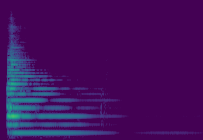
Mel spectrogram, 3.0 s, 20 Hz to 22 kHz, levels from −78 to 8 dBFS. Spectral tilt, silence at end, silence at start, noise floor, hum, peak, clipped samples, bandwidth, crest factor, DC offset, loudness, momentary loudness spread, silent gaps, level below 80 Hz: -1.5 dB/octave; 1.75 s; 0.1 s; -74 dBFS; none; -10 dBFS; under 0.1%; 15 kHz; 22 dB; under 0.1%; -29 LUFS; 24 LU; none; under -90 dBFS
